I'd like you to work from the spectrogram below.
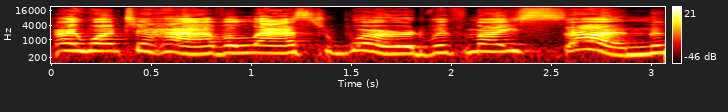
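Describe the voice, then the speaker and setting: A woman speaks in a high-pitched, put-on character voice, raised and projected, at a fairly slow pace. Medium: read story. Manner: dramatic, overwrought.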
